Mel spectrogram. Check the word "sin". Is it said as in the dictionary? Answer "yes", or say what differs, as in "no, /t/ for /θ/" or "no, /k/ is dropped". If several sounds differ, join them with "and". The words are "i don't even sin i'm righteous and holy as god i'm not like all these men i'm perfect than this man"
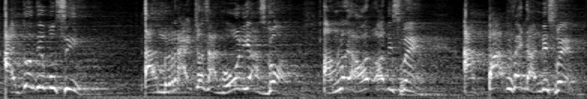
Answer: no, /n/ is dropped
